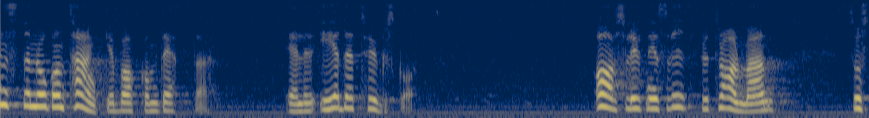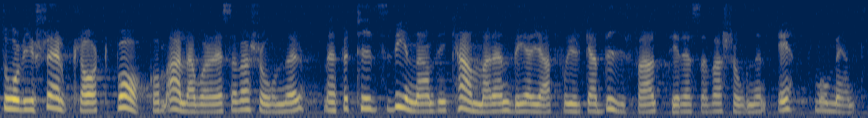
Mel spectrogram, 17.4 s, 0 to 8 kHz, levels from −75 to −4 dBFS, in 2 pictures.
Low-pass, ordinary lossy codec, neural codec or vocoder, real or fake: 7.2 kHz; none; none; real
